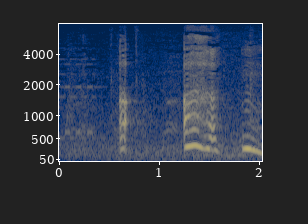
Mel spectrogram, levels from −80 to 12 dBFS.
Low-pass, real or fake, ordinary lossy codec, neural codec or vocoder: none; real; none; none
